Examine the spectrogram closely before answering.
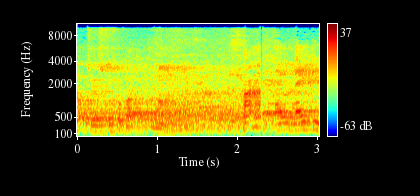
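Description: A middle-aged man speaks into a microphone, heard through a loudspeaker.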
